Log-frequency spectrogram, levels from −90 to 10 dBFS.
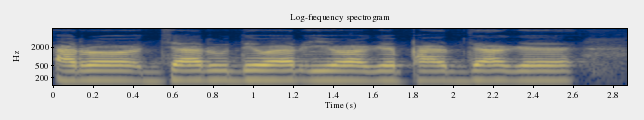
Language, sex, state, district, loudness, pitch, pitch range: Chakma, male, Tripura, Unakoti, -14 LUFS, 170 Hz, 170-175 Hz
